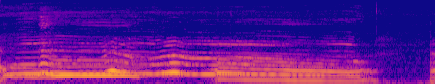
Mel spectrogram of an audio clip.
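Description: A beagle gives a long, wavering howl that slides down into a lower, drawn-out tone.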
